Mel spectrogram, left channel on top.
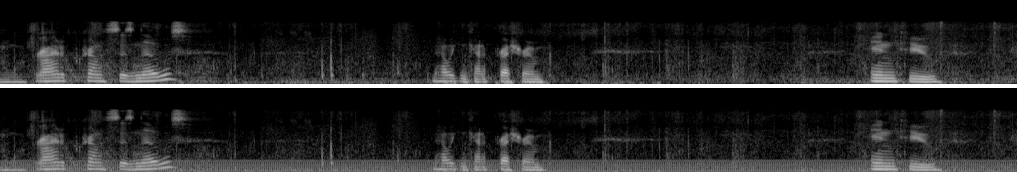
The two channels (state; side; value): noise; right; hum, 9 dB below the sound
